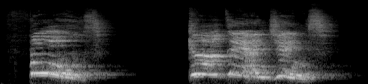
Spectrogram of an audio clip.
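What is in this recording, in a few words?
Engine Destroy Banneret, Battle Barks, Male; Sinecure; Styn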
